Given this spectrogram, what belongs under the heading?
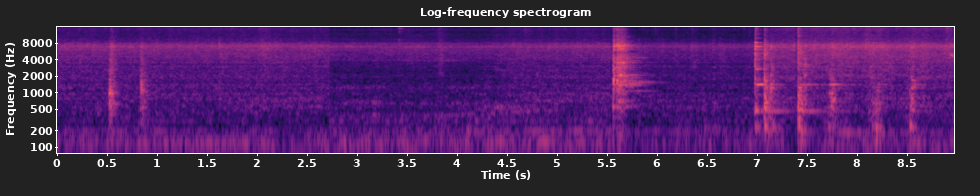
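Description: Salt and turmeric stirred into sizzling oil in a pan for a chicken and brinjal curry: steady close frying hiss with scraping utensil strokes and a few sharp metallic clinks near the end, no talk.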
